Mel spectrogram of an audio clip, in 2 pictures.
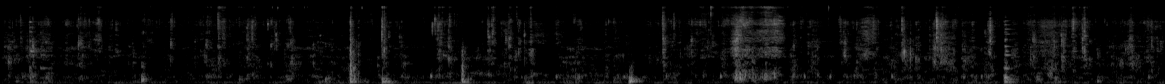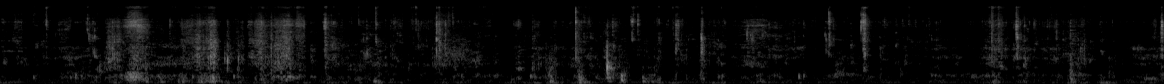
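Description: Close-up eating sounds: a person chewing and crunching crispy fried chicken, with many short clicks and crackles and a few longer crunchy stretches.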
